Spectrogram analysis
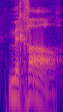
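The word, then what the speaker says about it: Michal: is to say Jerusalem notice Macau is how you'd say her name in Hebrew but I don't want to hurt myself so I'm just gonna call her Michael from now on okay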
